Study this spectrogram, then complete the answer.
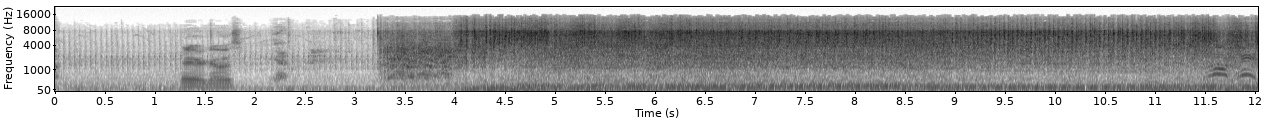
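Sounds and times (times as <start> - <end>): pickup engine running: 2.5 - 12.0.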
